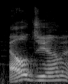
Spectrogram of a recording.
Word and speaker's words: LGM: LGM is pronounced like the letters L, G, and M.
